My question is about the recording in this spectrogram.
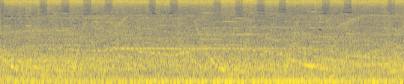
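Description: Experimental electronic synthesizer music: a steady low drone under a noisy wash, with several thin tones sliding up and down in pitch.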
